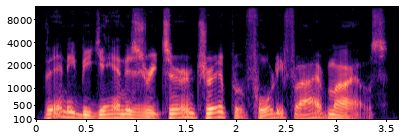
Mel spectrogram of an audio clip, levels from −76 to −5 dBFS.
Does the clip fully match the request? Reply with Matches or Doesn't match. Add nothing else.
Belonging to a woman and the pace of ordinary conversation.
Doesn't match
